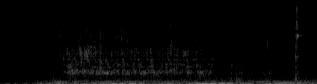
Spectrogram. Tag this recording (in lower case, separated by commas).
water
